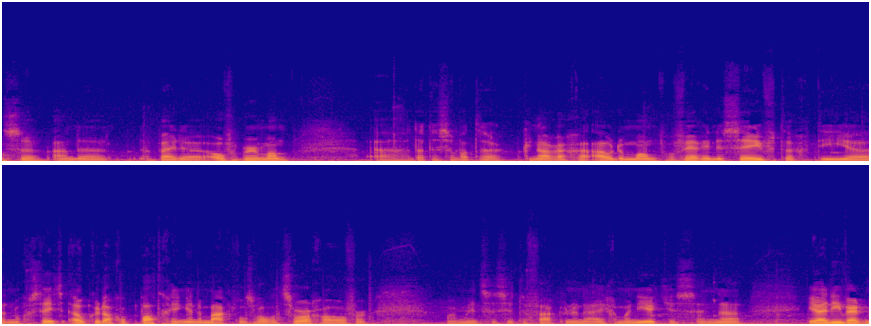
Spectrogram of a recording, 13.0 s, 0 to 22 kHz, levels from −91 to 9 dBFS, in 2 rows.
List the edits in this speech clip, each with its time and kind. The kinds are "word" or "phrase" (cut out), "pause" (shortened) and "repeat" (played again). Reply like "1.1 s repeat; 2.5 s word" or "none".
none

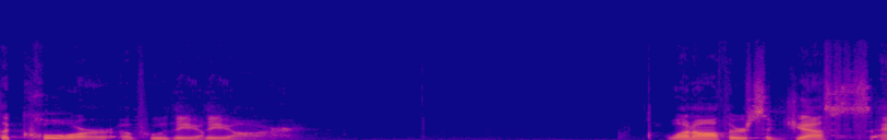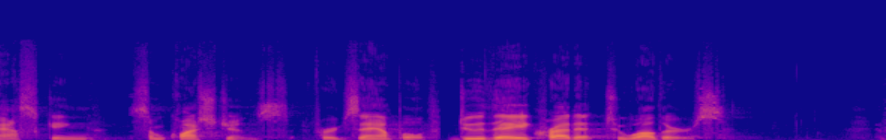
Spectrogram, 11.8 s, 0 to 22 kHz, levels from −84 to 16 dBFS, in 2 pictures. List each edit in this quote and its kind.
1.3 s repeat; 8.8 s pause; 9.4 s word

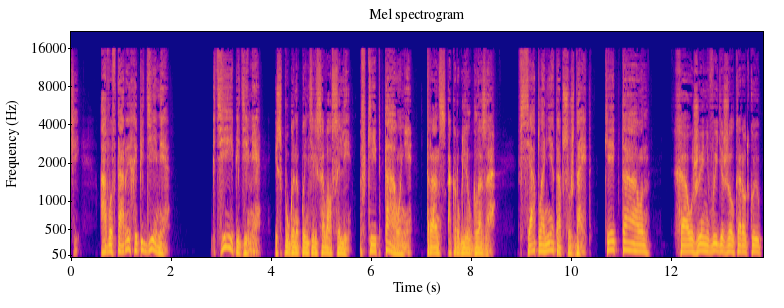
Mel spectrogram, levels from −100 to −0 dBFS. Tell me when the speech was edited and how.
5.7 s pause; 10.5 s pause

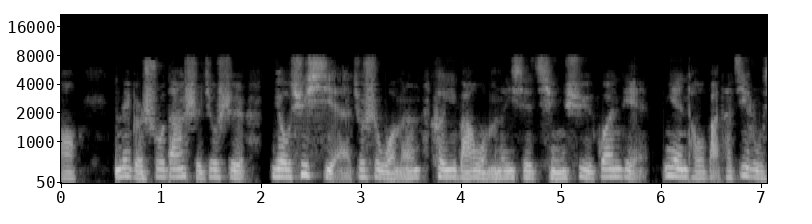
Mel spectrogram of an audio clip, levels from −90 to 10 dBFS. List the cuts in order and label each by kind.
2.0 s pause; 3.6 s pause

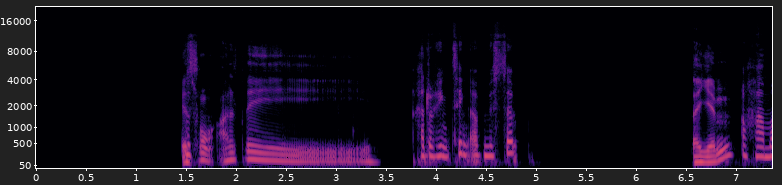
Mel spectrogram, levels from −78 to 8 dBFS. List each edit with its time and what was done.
none

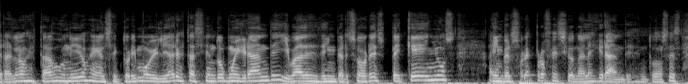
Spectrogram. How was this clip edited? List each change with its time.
none

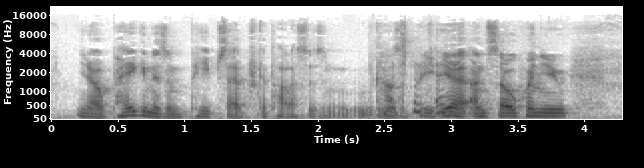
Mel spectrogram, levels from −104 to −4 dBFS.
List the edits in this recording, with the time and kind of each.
1.5 s word; 2.9 s word

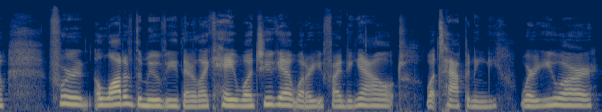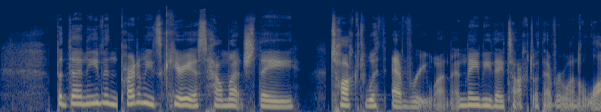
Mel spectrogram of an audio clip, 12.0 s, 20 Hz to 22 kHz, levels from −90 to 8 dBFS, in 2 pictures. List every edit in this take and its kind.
7.2 s word

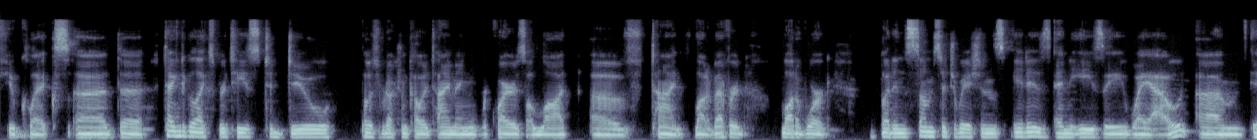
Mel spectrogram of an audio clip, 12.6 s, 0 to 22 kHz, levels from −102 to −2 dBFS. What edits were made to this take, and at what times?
1.6 s pause; 10.5 s word

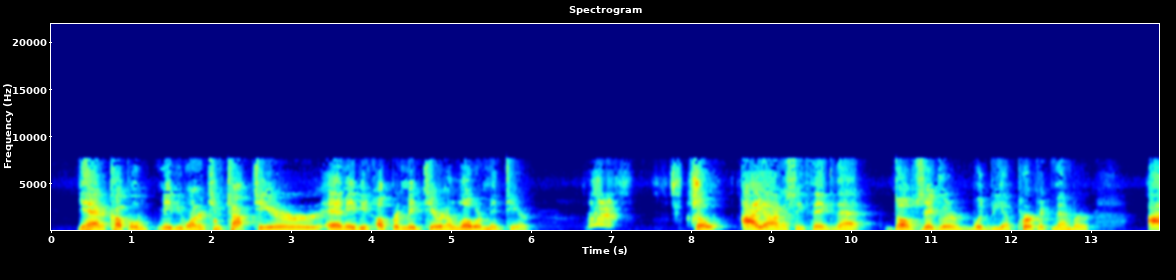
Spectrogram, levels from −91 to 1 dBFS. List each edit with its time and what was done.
3.7 s word

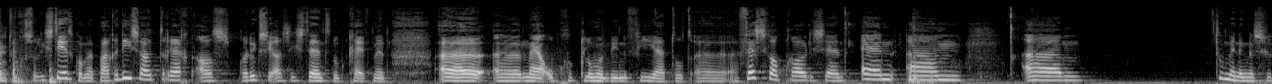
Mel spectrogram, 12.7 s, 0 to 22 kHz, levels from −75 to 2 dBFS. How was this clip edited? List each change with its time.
none

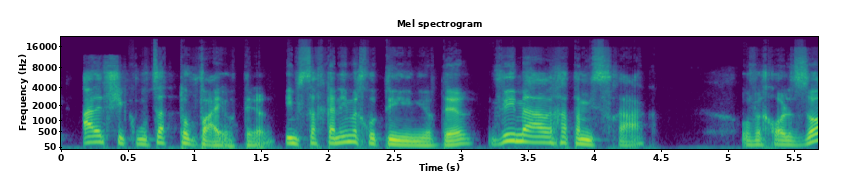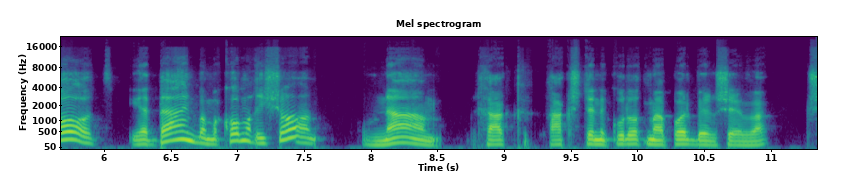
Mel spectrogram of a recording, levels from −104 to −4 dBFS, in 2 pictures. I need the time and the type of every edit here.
1.6 s pause; 3.1 s pause; 9.2 s pause

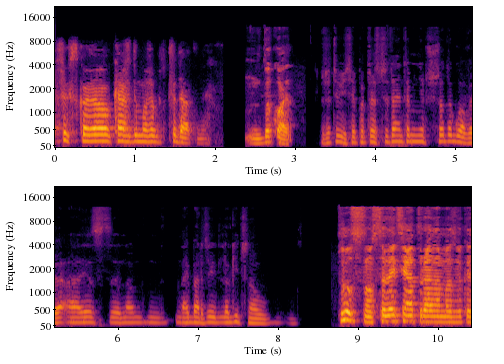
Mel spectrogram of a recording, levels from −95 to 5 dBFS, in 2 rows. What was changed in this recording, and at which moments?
none

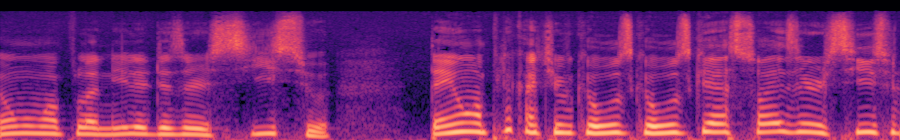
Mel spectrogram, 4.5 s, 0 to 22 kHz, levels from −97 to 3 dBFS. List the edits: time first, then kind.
3.2 s repeat

